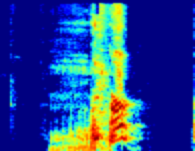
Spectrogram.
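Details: A Great Dane, one of two making hippo-like noises, gives a single rough, throaty grunting bark lasting about one second, rising into a brighter yelp at the end, indoors.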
